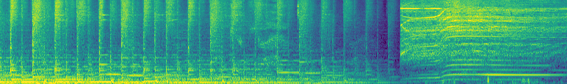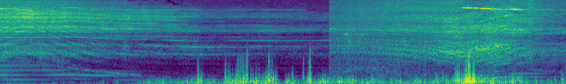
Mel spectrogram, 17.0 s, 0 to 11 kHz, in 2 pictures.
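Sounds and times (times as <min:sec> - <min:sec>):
background music: 0:00.0 - 0:06.0
small electric motor whine: 0:06.0 - 0:17.0.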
